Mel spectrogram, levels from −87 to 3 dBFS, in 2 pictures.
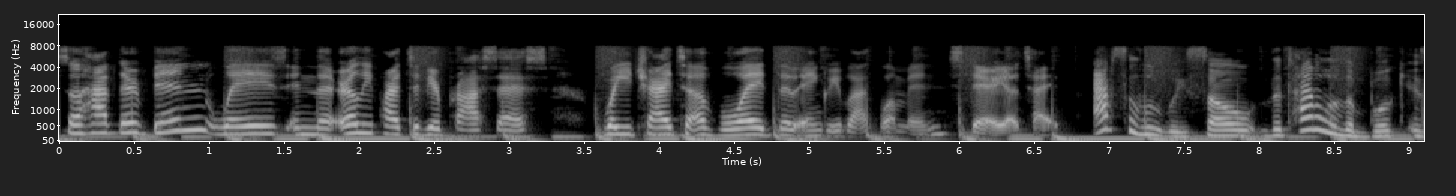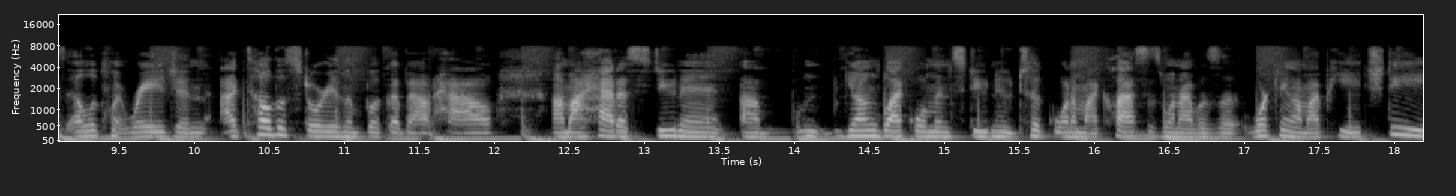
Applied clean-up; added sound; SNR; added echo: classical method log-MMSE.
